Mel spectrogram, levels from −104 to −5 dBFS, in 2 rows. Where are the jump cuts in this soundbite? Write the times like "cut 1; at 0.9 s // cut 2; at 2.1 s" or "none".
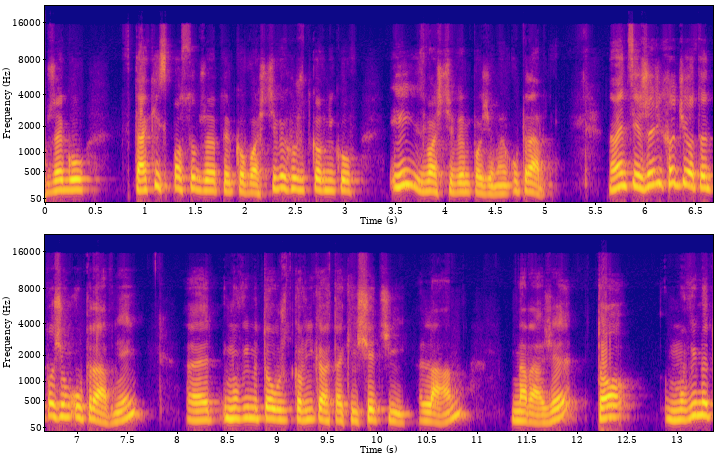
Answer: cut 1; at 1.7 s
